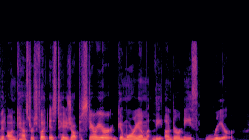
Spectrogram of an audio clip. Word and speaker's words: Tejat: Within 2 degrees of it on Castor's foot is Tejat Posterior, Gemorium, the underneath rear. By the by, Tahat is a better pronunciation.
